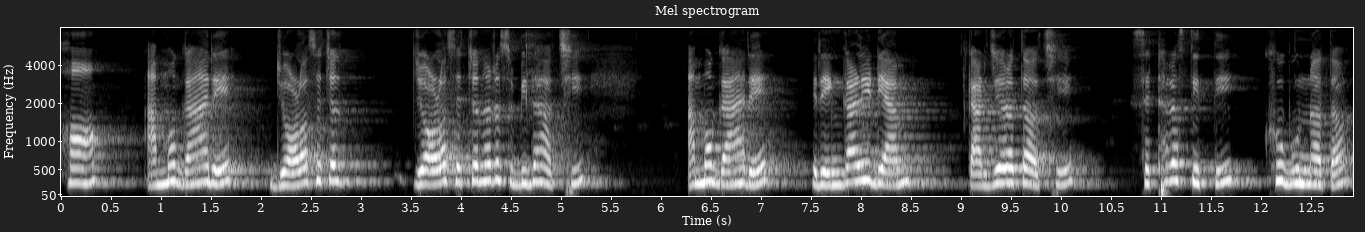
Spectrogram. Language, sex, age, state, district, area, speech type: Odia, female, 45-60, Odisha, Dhenkanal, rural, spontaneous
